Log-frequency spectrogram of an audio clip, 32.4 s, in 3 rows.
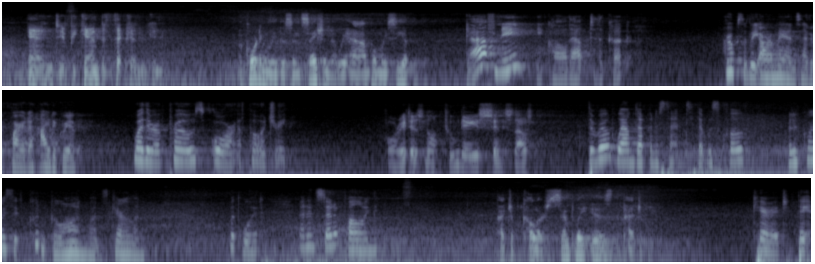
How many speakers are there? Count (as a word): eight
